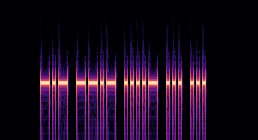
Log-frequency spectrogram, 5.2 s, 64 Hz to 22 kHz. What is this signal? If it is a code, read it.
Morse code, heard as a keyed tone, about 20 wpm, 700 Hz. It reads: KQ4SS
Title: Speed Racing - USA 2x2 Call Signs 17wpm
